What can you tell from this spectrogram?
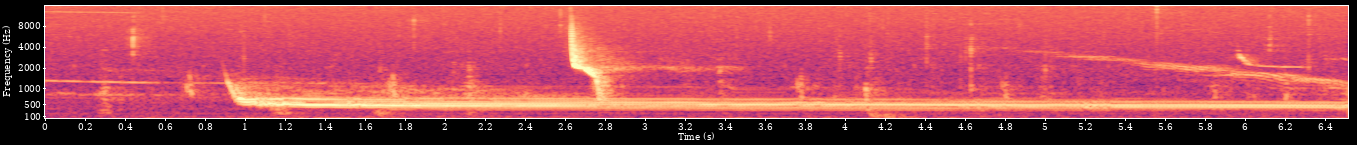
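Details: Weddell seals recorded in November 2017 by the McMurdo Oceanographic Observatory, 21 m below sea ice in McMurdo Sound, Antarctica: a long steady harmonic tone held for seconds, a sharp descending sweep, and faint distant whistles.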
